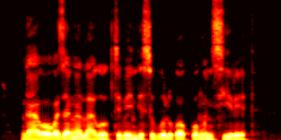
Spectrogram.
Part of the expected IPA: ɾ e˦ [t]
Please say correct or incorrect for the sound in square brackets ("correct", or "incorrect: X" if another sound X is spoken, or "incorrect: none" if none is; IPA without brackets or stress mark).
correct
